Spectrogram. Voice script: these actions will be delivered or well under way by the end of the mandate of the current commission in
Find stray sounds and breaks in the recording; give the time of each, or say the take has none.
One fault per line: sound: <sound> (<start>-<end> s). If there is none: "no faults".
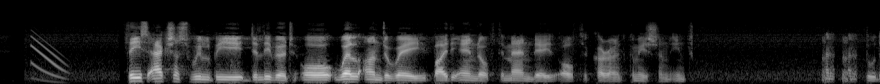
sound: chirp (0.3-0.7 s)
sound: laugh (8.2-8.6 s)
